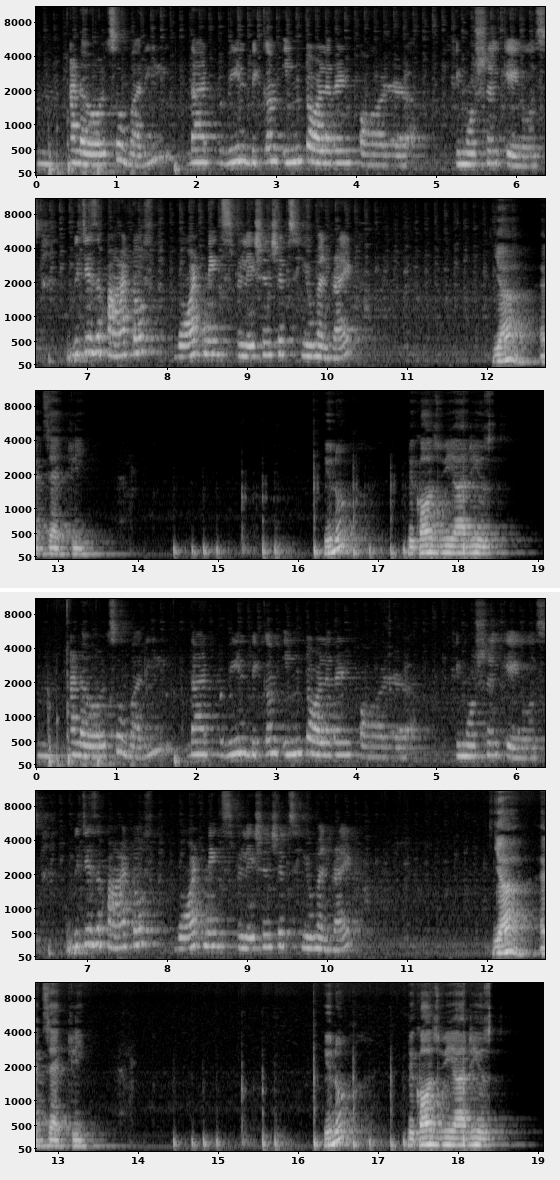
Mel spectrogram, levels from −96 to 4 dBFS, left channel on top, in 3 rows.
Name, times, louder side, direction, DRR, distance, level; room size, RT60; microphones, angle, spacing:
voice 1, 0.0-4.9 5.2-10.6 11.0-11.2 11.6-11.7, left 2 dB, 45° left, 1.1 m, -29 dB
voice 2, 12.1-13.4 16.3-16.8 17.3-18.4, right 3 dB, 50° right, 0.9 m, -24 dB
25.5 x 24.5 x 5.9 m
head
